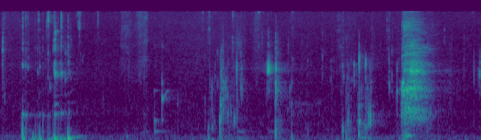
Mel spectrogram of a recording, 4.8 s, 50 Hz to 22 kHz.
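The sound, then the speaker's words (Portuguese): Someone drinks a protein shake, with soft wet gulps, squishy swallowing and a faint slosh in a few quiet bursts, ending in a brief airy swig. “Vou aqui beber a minha protinha, acabar com ela, porque tenho que ir para o gym daqui. Em 5 minutos eu vou ter que me equipar e sair de casa. Espera aí, deixa-me só aqui beber.”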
